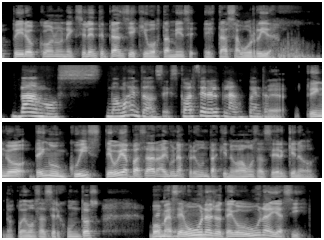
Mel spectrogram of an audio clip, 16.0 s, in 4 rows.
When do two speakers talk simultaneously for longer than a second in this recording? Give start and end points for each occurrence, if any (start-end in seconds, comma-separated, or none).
none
